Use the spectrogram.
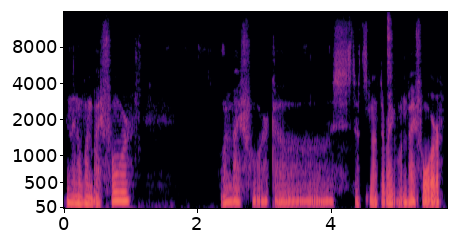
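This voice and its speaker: A young man chatting casually in soft, breathy ASMR style, often dropping to a whisper, slightly breathless behind a mask, with a rambling, self-deprecating manner. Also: a little high, measured pace, dry recording. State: somewhat breathless through a heavy mask. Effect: speaking through a mask. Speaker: ASMR video creator. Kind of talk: ASMR, casual chat while building bricks. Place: indoors, at home.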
